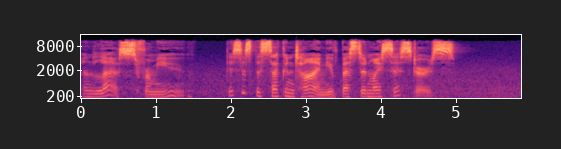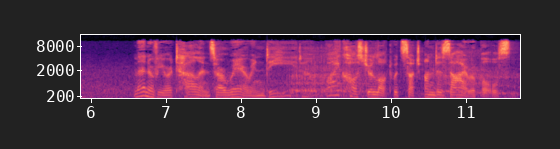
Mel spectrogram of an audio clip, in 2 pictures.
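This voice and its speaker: A woman's voice: low voice, expressive, slow, slight background noise. A woman playing a haughty, seductive video game villainess, imperious and cruelly taunting, with theatrical archaic phrasing. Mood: silky condescension.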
